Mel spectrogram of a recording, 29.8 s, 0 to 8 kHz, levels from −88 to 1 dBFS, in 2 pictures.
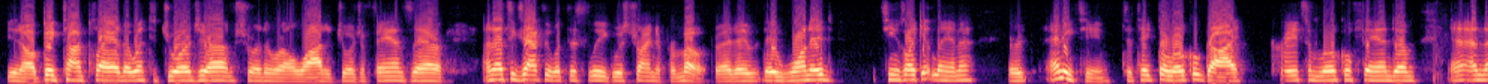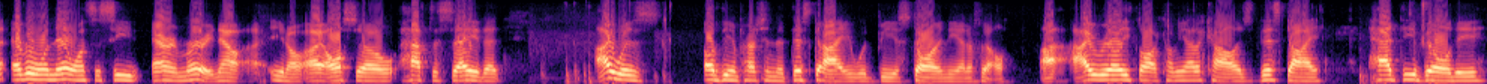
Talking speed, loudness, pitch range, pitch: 190 wpm, -10 LUFS, 135-170 Hz, 155 Hz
